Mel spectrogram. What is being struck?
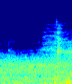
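Nothing is struck.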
